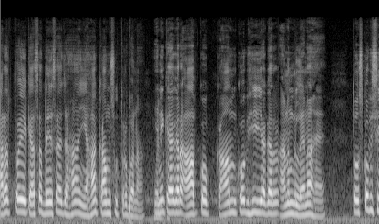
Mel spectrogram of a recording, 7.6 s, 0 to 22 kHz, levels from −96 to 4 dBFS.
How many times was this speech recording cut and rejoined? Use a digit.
2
